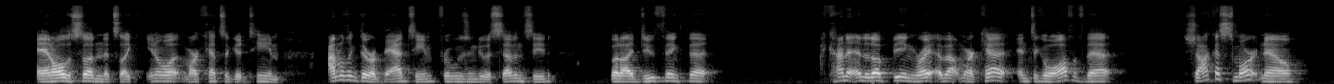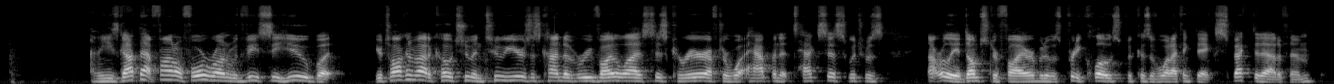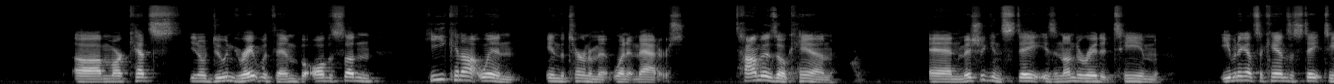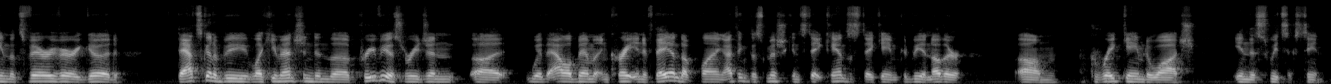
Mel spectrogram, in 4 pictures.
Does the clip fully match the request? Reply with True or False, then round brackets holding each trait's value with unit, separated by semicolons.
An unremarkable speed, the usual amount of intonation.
False (210 wpm; 4.4 semitones)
